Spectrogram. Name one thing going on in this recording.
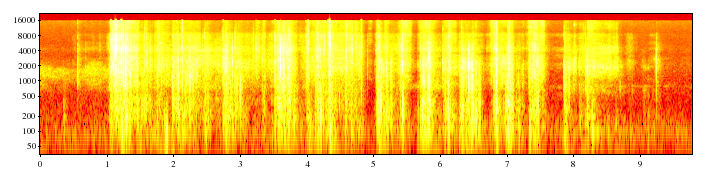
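A hand squeaks and scrapes as it rubs across taut plastic.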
